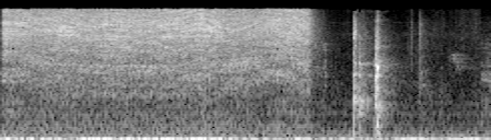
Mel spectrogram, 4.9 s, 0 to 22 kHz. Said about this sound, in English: And now I'm taking a 9 by 13 glass Pyrex pan or a rectangular pan of your choice, and I'm just gonna spray it generously with some Pam to make sure nothing sticks.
